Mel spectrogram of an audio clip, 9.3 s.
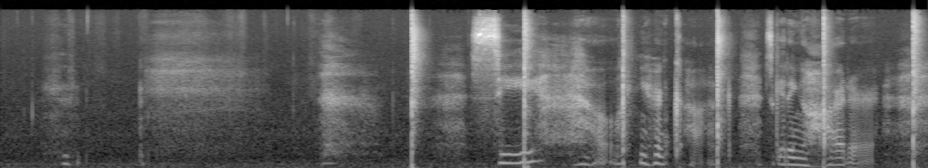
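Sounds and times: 
speech: 0.6s - 0.9s, 5.0s - 9.2s
spanking slap: 4.1s - 4.3s, 5.2s - 5.4s.

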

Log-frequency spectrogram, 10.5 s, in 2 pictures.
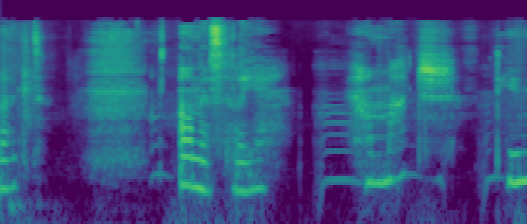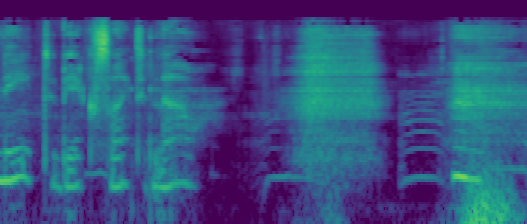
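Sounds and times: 
speech: 0.0s - 0.4s, 1.8s - 2.8s, 3.6s - 7.3s, 9.8s - 10.1s
person breathing heavily: 0.8s - 1.6s, 8.0s - 10.5s.

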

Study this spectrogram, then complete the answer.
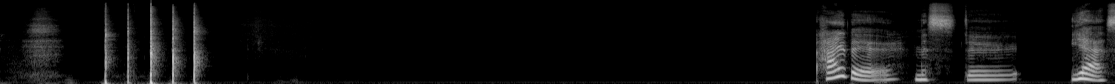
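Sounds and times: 
hand claps as cue marker: 1.0s - 2.2s
speech: 8.2s - 11.1s.

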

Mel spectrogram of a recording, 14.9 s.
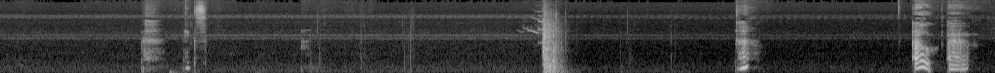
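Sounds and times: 
speech: 2.2s - 3.2s, 13.7s - 14.6s
door opening: 7.8s - 8.6s.

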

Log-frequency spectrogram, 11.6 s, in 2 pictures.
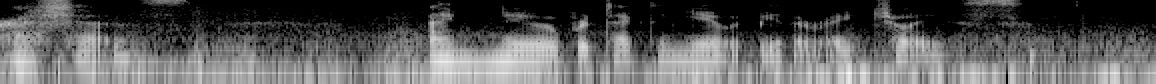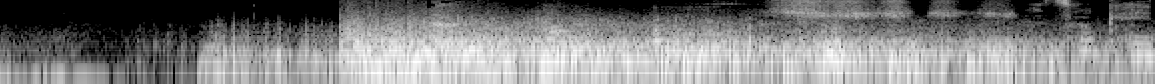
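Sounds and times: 
speech: 0.0s - 1.1s, 2.1s - 5.2s, 11.2s - 11.5s
thunder: 5.3s - 11.5s.

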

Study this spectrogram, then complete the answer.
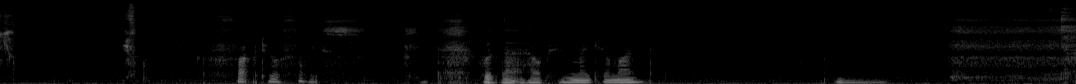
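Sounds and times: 
speech: 2.4s - 3.6s, 4.8s - 6.6s
person gasping: 9.5s - 10.7s.

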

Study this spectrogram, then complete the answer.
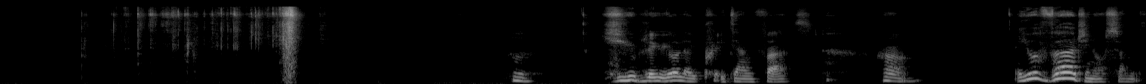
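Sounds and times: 
duct tape being torn off: 0.8s - 3.2s
speech: 5.1s - 5.4s, 6.1s - 8.1s, 8.8s - 9.2s, 10.2s - 11.4s.

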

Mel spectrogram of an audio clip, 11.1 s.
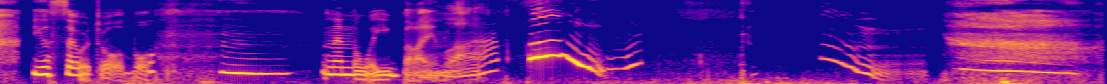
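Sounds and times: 
speech: 0.4s - 2.7s, 3.3s - 5.1s
quiet yawn: 8.4s - 11.0s.

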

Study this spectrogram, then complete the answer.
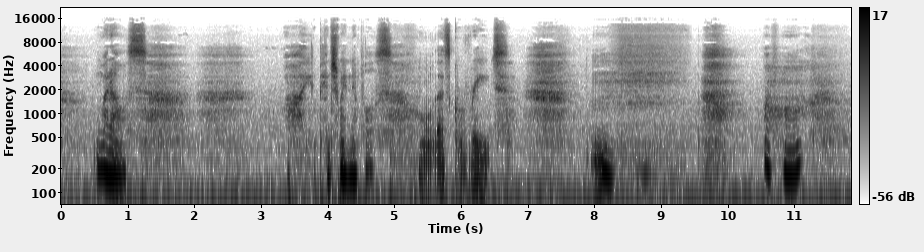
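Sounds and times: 
speech: 0.5s - 1.4s, 4.0s - 8.9s, 10.5s - 11.4s
woman gasping: 7.0s - 11.7s.

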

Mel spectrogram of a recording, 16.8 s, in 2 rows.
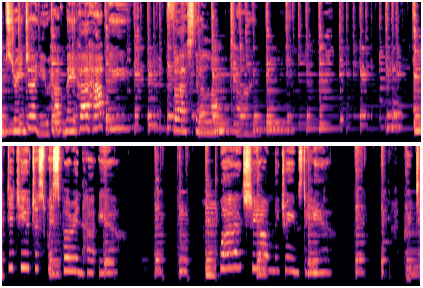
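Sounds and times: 
person singing a cover: 0.0s - 6.8s, 8.2s - 10.8s, 12.5s - 15.0s, 16.4s - 16.7s
ukulele: 0.0s - 16.7s.

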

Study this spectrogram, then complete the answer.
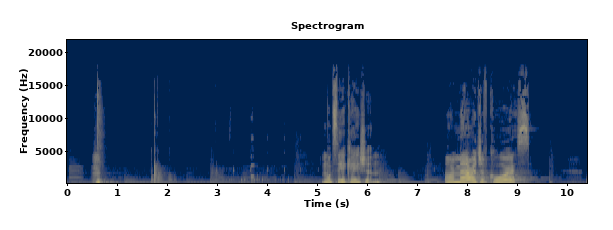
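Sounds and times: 
champagne glasses clinking: 3.0s - 4.6s
speech: 5.2s - 6.4s, 7.8s - 9.3s.

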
